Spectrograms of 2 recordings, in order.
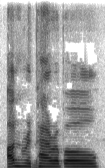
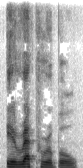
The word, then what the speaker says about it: irreparable: which is this one can anybody pronounce this one unrepairable no sorry now I know it's irreparable oh sorry pretty much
